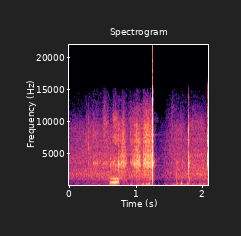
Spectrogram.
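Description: A man's brief "oh", followed about a second in by a single sharp click.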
